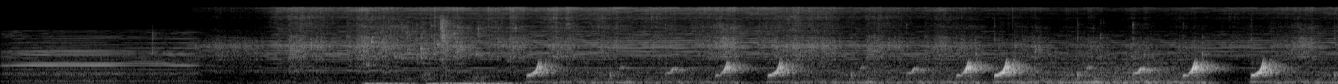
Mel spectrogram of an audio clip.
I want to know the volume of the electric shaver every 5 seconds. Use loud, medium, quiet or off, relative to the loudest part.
loud, loud, medium.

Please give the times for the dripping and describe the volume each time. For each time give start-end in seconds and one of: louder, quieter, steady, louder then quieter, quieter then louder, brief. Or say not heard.
3.6-13.3 louder.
